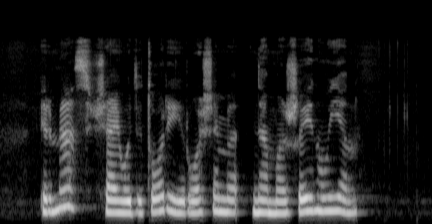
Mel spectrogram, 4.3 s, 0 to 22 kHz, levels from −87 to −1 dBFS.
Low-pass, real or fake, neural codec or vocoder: 10.8 kHz; real; none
